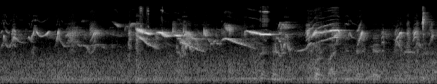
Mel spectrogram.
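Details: A trained ultramarine grosbeak delivers fast, sweet warbled phrases of slurred rising and falling whistles, with a few sharp high notes near the end.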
